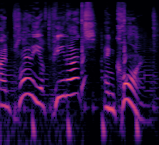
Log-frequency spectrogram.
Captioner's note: none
